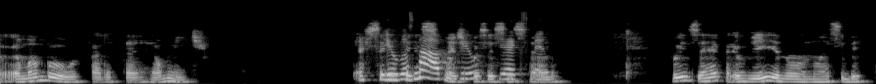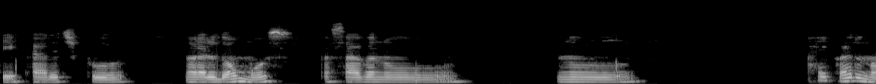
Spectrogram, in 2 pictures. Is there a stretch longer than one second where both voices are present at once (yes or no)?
yes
